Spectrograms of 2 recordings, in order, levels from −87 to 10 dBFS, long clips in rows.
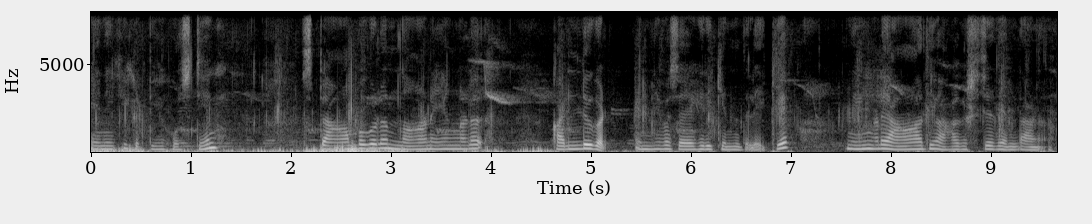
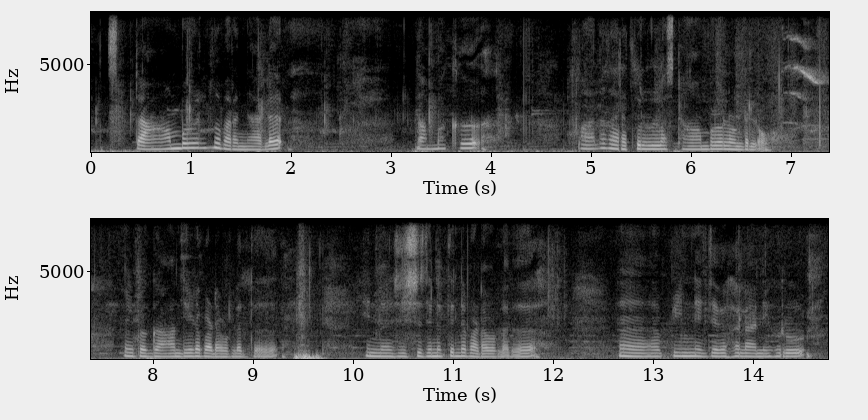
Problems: none marked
